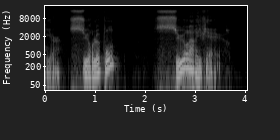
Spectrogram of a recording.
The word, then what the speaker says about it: sur: In this lesson, we will see together 3 words that are written differently but pronounced the same way. Sur, sur, sur.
